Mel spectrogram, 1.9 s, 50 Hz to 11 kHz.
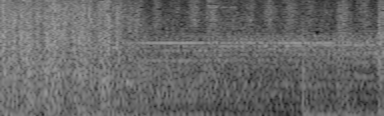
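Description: Rapid AK rifle gunfire from the video game Max Payne 3, a loud dense burst of repeated shots filling the whole moment, close and continuous with little pause.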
